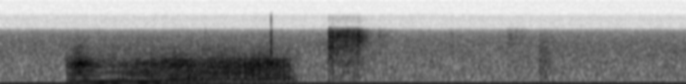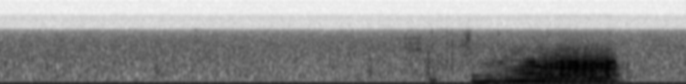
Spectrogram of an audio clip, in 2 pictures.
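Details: Sleeping indoor housecat snoring loudly: two long, low, buzzing breaths with a rising wavering pitch separated by quiet pauses; snoring.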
